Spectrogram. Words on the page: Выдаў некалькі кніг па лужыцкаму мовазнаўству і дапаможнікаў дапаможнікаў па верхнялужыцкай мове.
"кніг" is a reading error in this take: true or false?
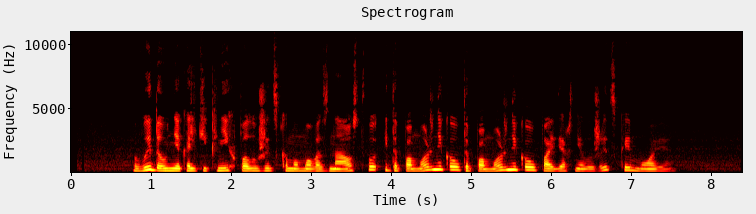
false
